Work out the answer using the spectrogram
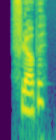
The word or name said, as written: floppe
